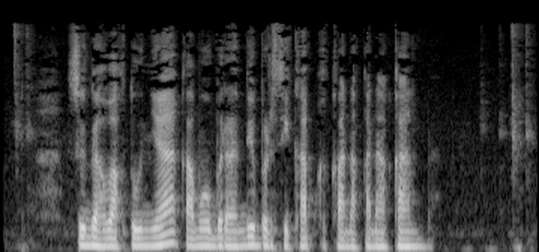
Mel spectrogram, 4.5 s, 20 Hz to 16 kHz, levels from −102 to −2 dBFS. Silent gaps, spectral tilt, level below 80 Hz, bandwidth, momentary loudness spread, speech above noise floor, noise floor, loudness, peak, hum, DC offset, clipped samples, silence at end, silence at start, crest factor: none; -7 dB/octave; -50 dBFS; 11 kHz; 8 LU; 37 dB; -61 dBFS; -25 LUFS; -6 dBFS; none; under 0.1%; under 0.1%; 0.15 s; 0.6 s; 20 dB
